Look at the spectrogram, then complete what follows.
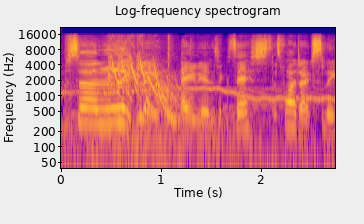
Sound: laser fires

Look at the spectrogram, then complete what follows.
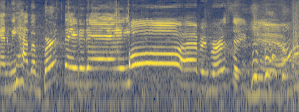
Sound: laughs

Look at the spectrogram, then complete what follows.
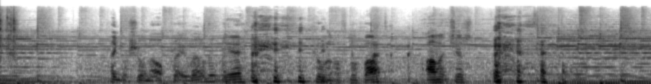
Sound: laughs

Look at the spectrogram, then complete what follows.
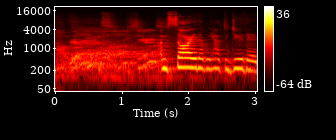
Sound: people chattering

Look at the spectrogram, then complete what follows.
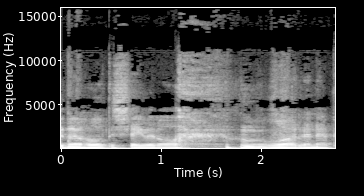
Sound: laughs

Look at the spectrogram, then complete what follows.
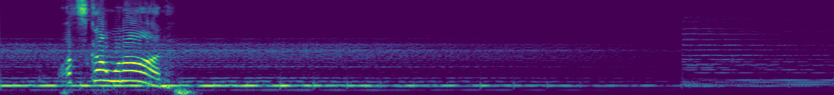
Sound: humming carries on for a few seconds, then begins to fade out

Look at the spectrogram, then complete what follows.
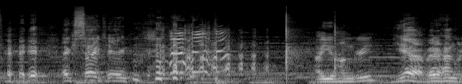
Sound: all laughing

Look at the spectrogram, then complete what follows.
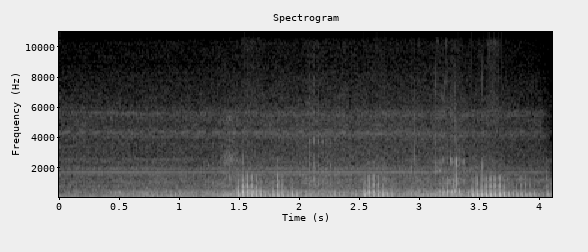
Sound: cat purring

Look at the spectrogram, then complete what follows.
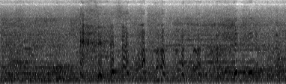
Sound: laughs

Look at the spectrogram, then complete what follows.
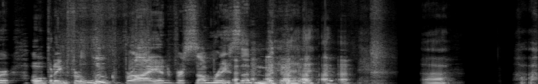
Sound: laughter

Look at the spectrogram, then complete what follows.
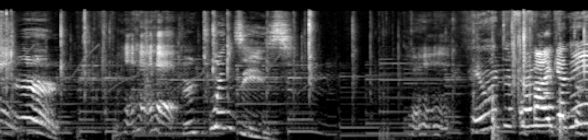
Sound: laughing

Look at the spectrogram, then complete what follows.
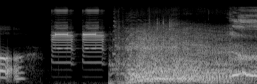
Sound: beeps and roars; gasps and cries

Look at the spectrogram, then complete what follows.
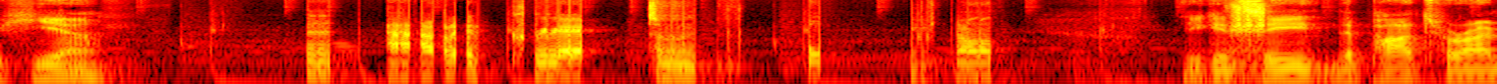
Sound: digitized speaking

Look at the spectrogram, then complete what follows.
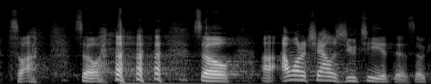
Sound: laughs

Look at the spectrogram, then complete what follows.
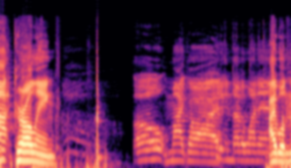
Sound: gasps

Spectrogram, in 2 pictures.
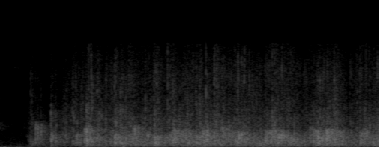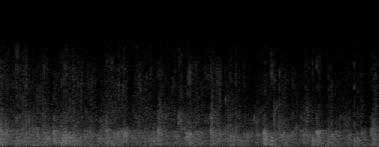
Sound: students clapping

